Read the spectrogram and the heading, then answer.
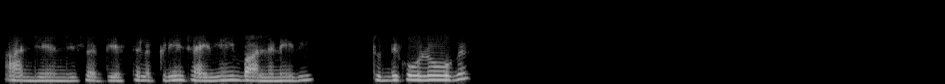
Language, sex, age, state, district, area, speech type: Dogri, female, 30-45, Jammu and Kashmir, Reasi, urban, conversation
